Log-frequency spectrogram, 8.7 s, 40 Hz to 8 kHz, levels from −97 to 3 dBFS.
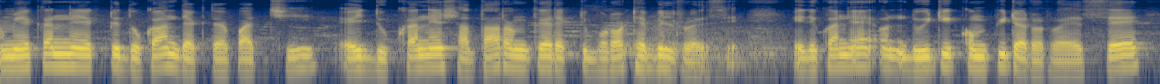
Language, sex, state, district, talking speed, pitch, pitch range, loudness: Bengali, male, Assam, Hailakandi, 130 wpm, 120 Hz, 110-125 Hz, -15 LUFS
